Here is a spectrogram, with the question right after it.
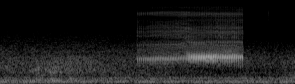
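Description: A cicada gives a short, steady buzzing drone that swells louder before cutting off abruptly.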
